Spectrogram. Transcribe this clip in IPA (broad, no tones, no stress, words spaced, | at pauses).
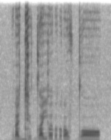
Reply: ɾadʲo d̪ajɤrɔvd̪ɔ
